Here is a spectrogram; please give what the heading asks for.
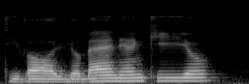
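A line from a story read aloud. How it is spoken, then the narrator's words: Plain. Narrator (Italian): rispose la fata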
